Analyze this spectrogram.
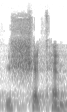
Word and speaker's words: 세겜: 그리고 세겜이라고 하는 곳, 제가 미국에서 공부할 때는 셰켐 이렇게 발음을 했습니다.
